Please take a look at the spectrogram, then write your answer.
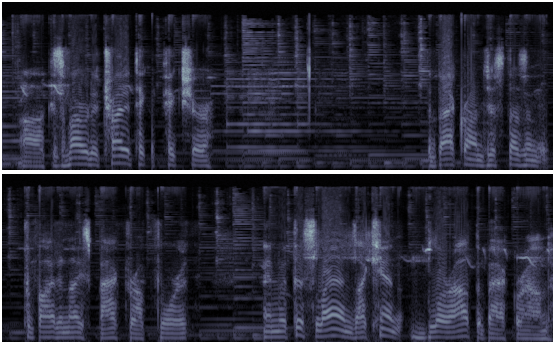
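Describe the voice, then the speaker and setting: A man's voice at a moderate pace with ordinary pitch variation, very even loudness and long, frequent pauses, dry with no echo and faint music in the background. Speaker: photography vlogger. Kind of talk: casual vlog chat. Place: garden. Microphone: phone near.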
